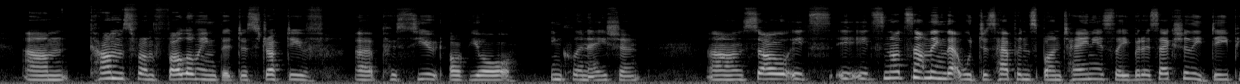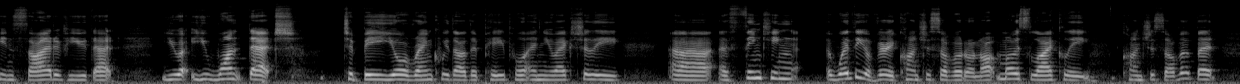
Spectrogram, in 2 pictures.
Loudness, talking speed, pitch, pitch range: -28 LUFS, 150 wpm, 220 Hz, 210-235 Hz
